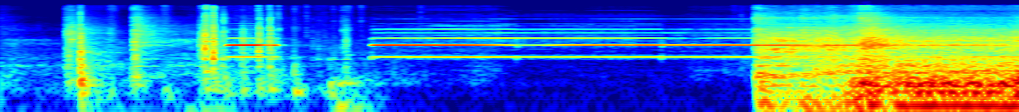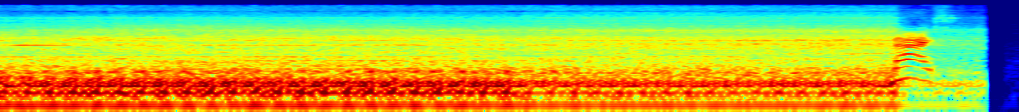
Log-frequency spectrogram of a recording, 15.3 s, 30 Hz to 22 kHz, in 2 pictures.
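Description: A 2001–2016 Duramax diesel pickup engine cranks after its fuel filters are changed, catching at once and settling into a loud, steady idle. Starter whirring and a few clicks come first, then the engine clatters on without a break and stops abruptly.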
